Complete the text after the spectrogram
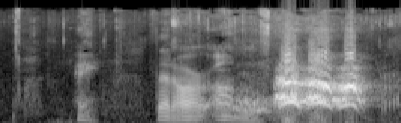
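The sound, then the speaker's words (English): A dog vocalises indoors with a few faint short sounds, then a drawn-out whining yowl followed by louder, rougher barks near the end. “that's my dog. It's easy to name. My dog wants to chime in when I said crypto.”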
